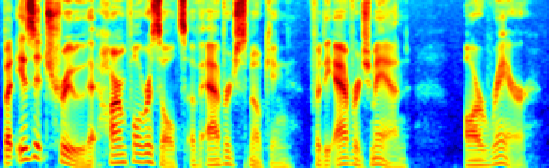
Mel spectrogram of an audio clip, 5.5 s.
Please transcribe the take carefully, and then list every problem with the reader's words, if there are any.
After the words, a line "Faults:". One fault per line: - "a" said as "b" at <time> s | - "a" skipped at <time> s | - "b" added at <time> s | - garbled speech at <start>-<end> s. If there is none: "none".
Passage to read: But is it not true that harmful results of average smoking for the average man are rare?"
But is it true that harmful results of average smoking for the average man are rare?"
Faults:
- "not" skipped at 0.5 s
